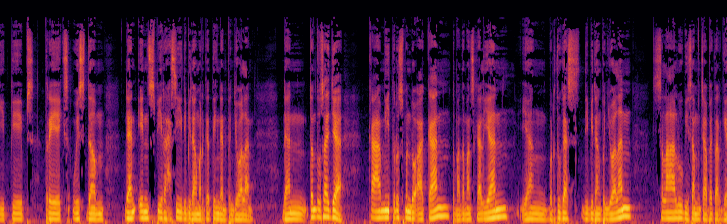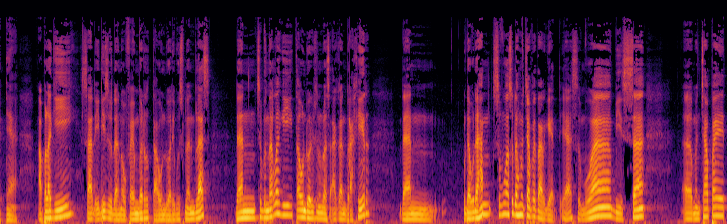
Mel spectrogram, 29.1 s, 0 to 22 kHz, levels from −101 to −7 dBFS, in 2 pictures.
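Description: At 7.76–7.78 s, just before "terus mendoakan", the speech jumps forward by roughly 70 ms. Skips of about 50 ms follow at 19.25 s (before "sebentar lagi tahun") and at 24.17 s (before "semua sudah mencapai"), with another of about 70 ms at 21.53 s. This is compressed frames skipped: whole coded frames were lost or rejected, so the audio leaps ahead.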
